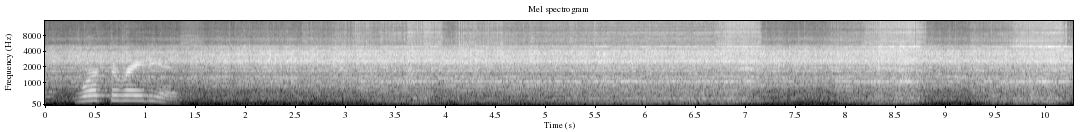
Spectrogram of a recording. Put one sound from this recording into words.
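A belt grinder whirs steadily.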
